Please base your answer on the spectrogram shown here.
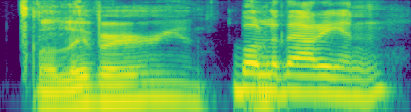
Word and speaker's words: Bolivarian: Apparently, her first decisions were not to the liking of the generals, the highly ideological Bolivarian, how do you say that? Bolivarian.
